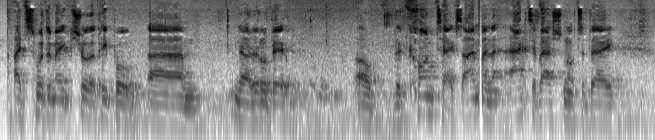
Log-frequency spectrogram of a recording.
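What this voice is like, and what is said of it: British accent. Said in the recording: “my British accent's”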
